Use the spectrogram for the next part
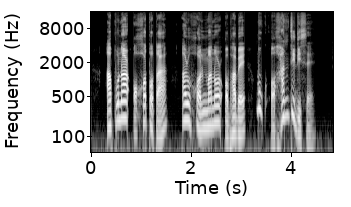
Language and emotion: Assamese, disgusted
